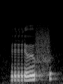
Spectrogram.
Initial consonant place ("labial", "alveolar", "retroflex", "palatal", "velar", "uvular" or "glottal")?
alveolar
